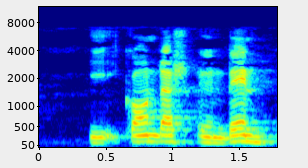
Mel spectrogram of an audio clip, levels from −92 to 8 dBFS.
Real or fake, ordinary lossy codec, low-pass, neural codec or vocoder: real; AAC, 64 kbps; 7.2 kHz; none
